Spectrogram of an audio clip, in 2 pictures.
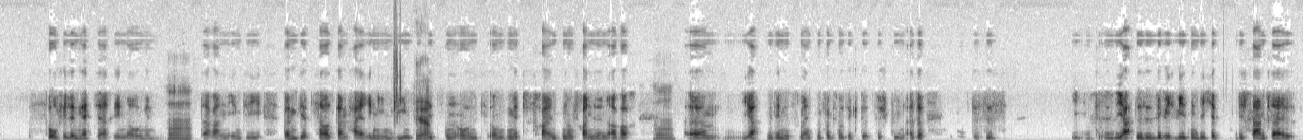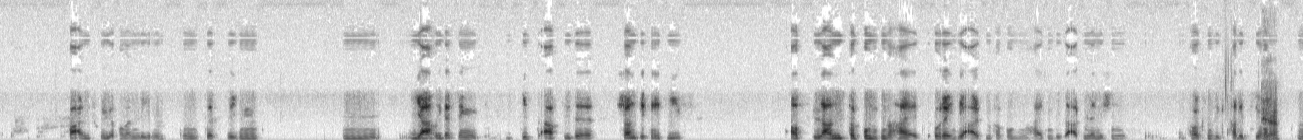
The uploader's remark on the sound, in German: Telefoninterview mit dem Künstler.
